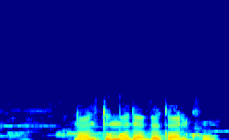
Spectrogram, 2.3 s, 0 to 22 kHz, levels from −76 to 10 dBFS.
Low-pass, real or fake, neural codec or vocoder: 7.2 kHz; real; none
